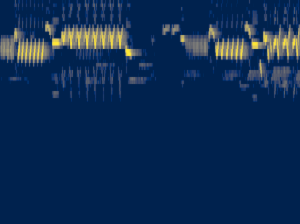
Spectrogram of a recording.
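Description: Wren song: loud, high, rapid trills and sharp notes, with fast rattling runs, a brief pause, then another burst.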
